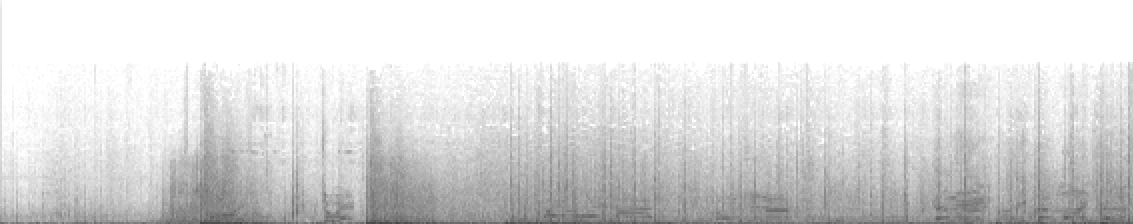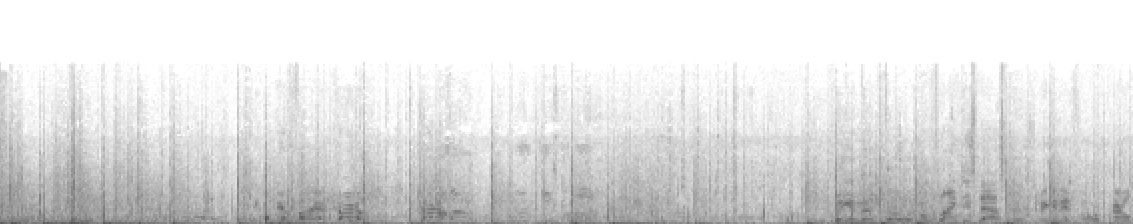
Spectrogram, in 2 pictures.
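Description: Battle gunfire from massed Civil War rifle-muskets: two heavy volleys about two and four seconds in, then continuous crackling musket fire. Many men shout and yell over the shooting.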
